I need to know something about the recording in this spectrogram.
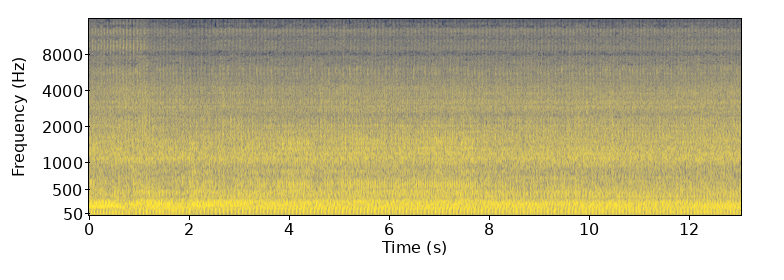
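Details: Early-1970s BF Goodrich push mower, a barn find that sat for years with a seized engine, now freed and running outdoors after carburetor diaphragm work: a steady, even putter throughout with no misses or knocks. Normal running.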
